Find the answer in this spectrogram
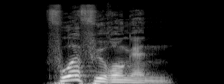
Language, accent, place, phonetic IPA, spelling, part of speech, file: German, Germany, Berlin, [ˈfoːɐ̯ˌfyːʁʊŋən], Vorführungen, noun, De-Vorführungen.ogg
- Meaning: plural of Vorführung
